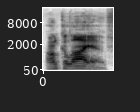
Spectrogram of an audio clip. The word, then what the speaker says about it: Ankalaev: Ankalaev. We're gonna get these pronunciations, boys.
